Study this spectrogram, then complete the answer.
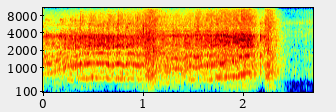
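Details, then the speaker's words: Small brushed RC motor on an ISDT ESC70 brushed ESC (prerelease unit, PWM changed 4 to 16 kHz) gives a loud, high tonal whine with drag brake at level 10. "can you hear this and super noisy it stops but it is super super noisy"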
